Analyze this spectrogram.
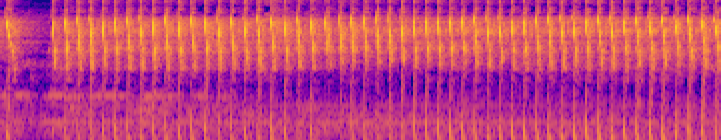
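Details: Bar-winged prinia, subspecies montana, singing a clear ngebren-style song for tutoring and provoking cage birds: rapid high chattering notes, about seven per second, running on steadily after a brief opening pause.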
